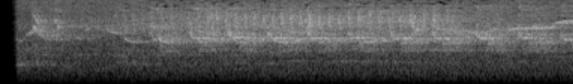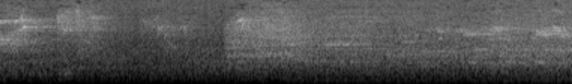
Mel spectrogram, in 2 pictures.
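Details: Olive-backed sunbird in the mangrove forest of the Sirinart Rajini centre: a dense, high, thin twittering trill runs for several seconds, fading mid-clip and resuming, over steady background noise.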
